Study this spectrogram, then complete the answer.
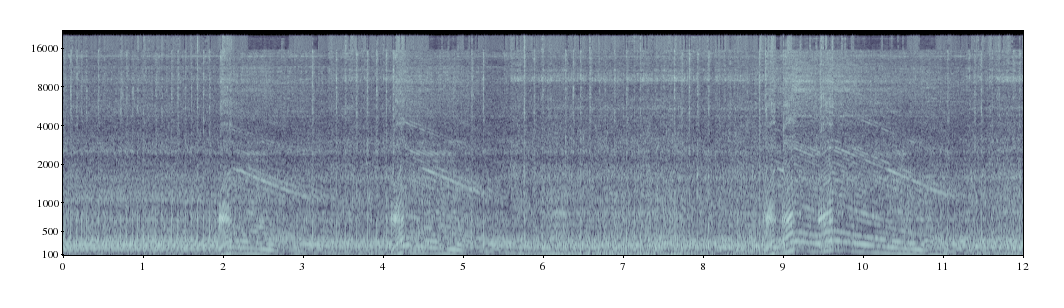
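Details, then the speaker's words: Mixmaster chainsaw built from Husqvarna 266 and Jonsered 630 Super parts: smoky, stumbles and burbles coming off idle before picking up revs; rich low-speed carburettor mixture, fixed by turning the low jet in. "so you hear how smoky it had a little bit of a bumble off idle so what i did was i turned the low jet in"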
